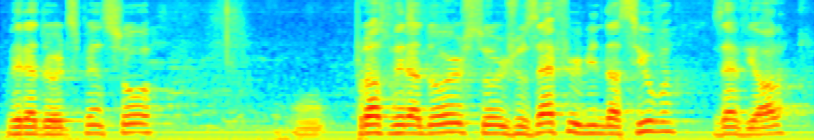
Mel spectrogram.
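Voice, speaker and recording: A man's voice: on the high side, moderate pace, a little mellow. A man with a Brazilian accent making formal procedural announcements as a session chair. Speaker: session chair calling speakers. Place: council chamber. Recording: distant, reverberant hall with faint hum.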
